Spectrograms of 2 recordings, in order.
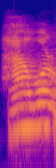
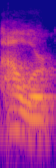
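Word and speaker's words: hour: الصوت وليس الحرف طيب الكلمه دي بتنطقها هاور ولا اور لا بننطقها اور يبقى تتعامل مع الصوت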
